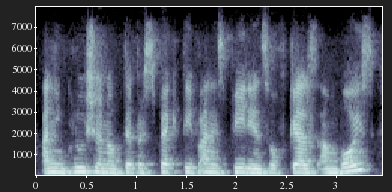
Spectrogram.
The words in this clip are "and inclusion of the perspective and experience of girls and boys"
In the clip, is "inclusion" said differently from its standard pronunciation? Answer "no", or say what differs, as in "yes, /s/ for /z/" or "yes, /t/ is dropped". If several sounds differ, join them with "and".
yes, /ʃ/ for /ʒ/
